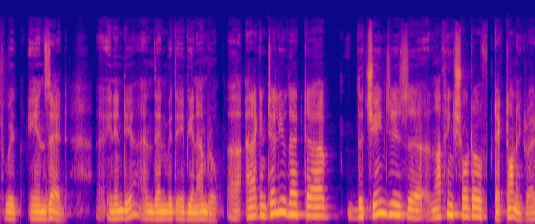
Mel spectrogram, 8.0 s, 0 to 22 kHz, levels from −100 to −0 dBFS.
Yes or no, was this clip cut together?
no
